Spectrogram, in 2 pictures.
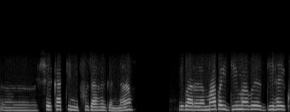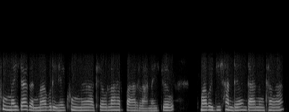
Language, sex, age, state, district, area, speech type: Bodo, female, 30-45, Assam, Baksa, rural, conversation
